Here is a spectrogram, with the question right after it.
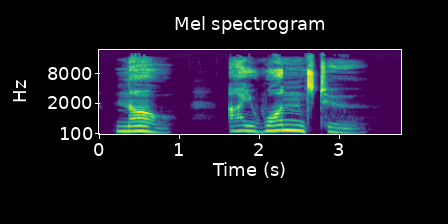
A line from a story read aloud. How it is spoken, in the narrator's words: said slowly, sincerely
